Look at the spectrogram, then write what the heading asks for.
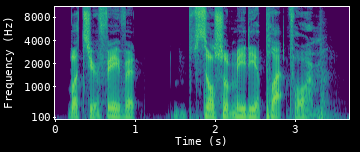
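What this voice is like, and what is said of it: Ghostface character voice. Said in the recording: “you do your best Ghostface voice ... That wasn't bad. That really wasn't bad. I was expecting worse.”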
